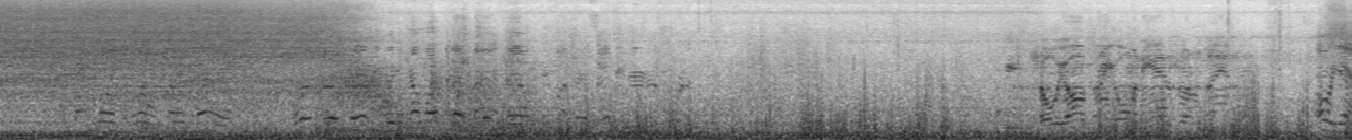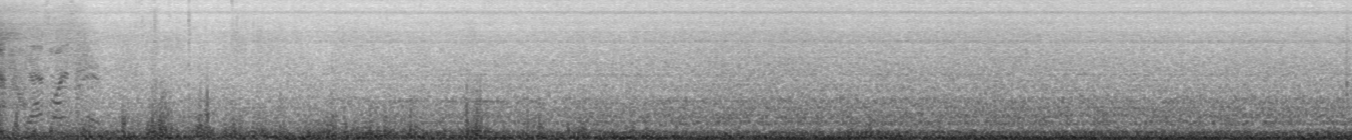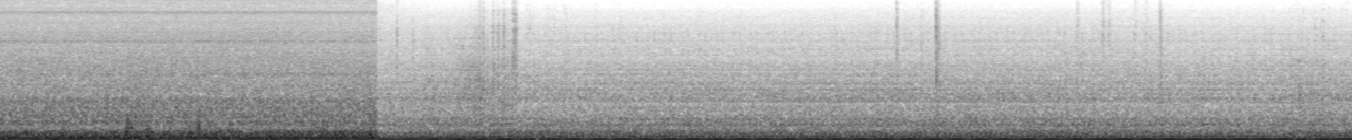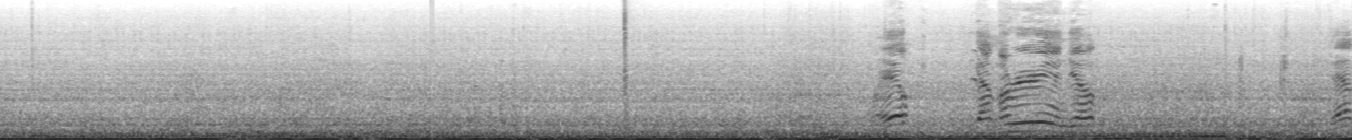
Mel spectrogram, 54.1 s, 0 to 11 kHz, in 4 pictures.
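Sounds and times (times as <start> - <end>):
diesel truck engine running: 0.0 - 31.7.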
